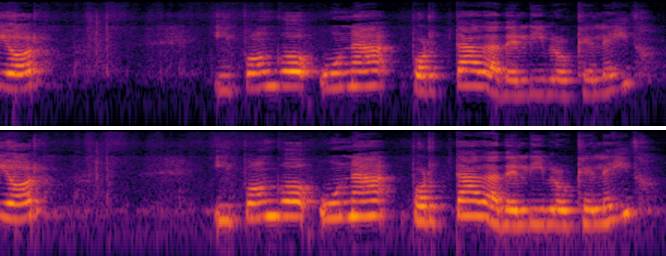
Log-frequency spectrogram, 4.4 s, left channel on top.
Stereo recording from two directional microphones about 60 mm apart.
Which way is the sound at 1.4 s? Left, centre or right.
Right.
